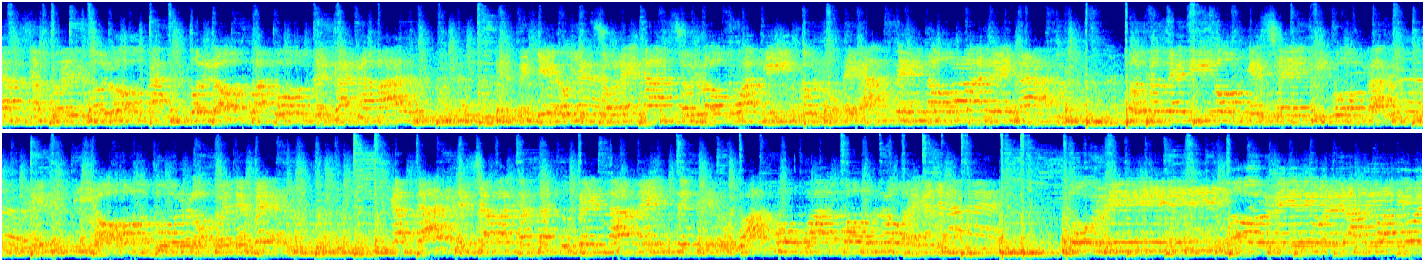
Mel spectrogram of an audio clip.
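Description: A Cádiz carnival chirigota singing: a group of men sing a carnival song together, accompanied by strummed Spanish guitars, a bass drum and a snare drum keeping a steady beat.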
